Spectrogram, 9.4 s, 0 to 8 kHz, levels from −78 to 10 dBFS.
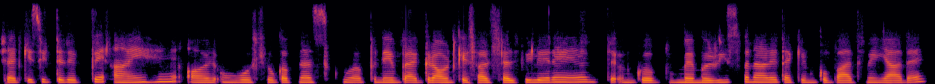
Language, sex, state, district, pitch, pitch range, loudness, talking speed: Hindi, female, Uttar Pradesh, Gorakhpur, 200 Hz, 195-210 Hz, -18 LUFS, 190 wpm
